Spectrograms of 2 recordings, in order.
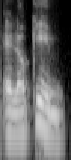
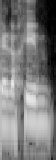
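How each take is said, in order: First: Elohim said as "Elokim", hard K; H changed to K. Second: Elohim with an audible rasped H, "elo-JIM"; H sounded. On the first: Teacher showing the form used to avoid the name, Elohim with K. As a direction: swap the H of Elohim for a K. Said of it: "dicen Elohim". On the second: Teacher giving the original sacred word, Elohim with H. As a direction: sound the hey in the middle of Elohim. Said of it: "en vez de decir". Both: Shown as a demonstration.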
